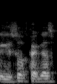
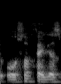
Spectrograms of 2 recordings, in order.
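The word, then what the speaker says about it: oesophagus: इसोफागस क्या food pipe इसको कुछ लोग इसोफागस बोलते हैं कुछ ओसोफेज बोलते हैं तो स्पेलिंग सही होना चाहिए बाकी कुछ भी बोल लो इसको ठीक है जो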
